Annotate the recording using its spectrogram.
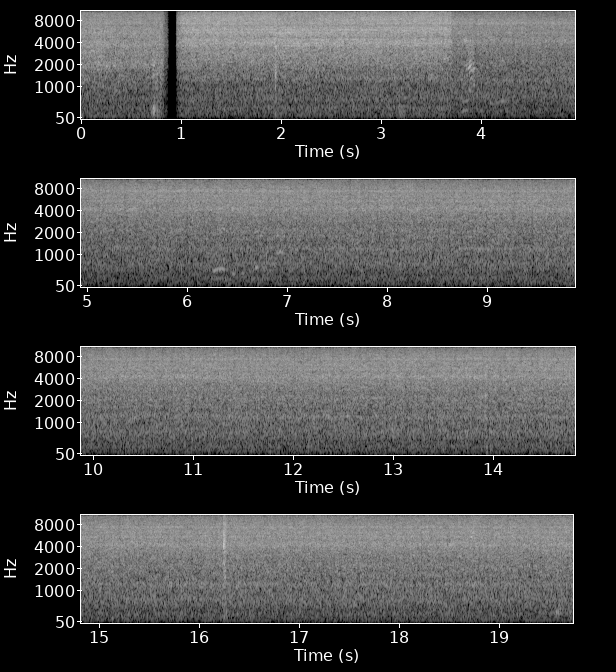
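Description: A waterfall rushes steadily outdoors.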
